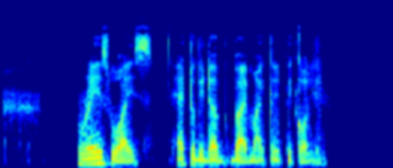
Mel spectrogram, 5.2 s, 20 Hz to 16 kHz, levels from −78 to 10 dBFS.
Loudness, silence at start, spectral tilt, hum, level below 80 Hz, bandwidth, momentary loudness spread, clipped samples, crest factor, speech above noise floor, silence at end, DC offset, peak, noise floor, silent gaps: -24 LUFS; 0.15 s; -5 dB/octave; none; -66 dBFS; 9.4 kHz; 13 LU; under 0.1%; 18 dB; 59 dB; 0.9 s; under 0.1%; -6 dBFS; -82 dBFS; none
